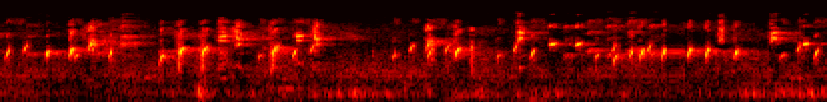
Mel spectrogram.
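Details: Bright, fast goldfinch twittering, runs of high chirps and sliding whistled notes with a short dip in the middle before the jangling phrase picks up again.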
